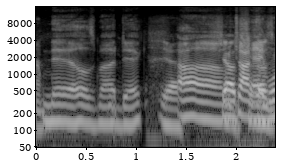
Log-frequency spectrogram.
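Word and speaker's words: Mindnich: Because I'd gone up once with Nils Minnick and Garrett Warnick. Nils Muddick is actually how it's pronounced. Nils Muddick.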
